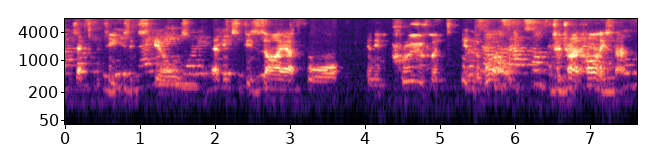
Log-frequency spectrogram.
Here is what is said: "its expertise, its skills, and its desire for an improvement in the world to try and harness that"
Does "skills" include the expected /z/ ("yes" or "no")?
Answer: yes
